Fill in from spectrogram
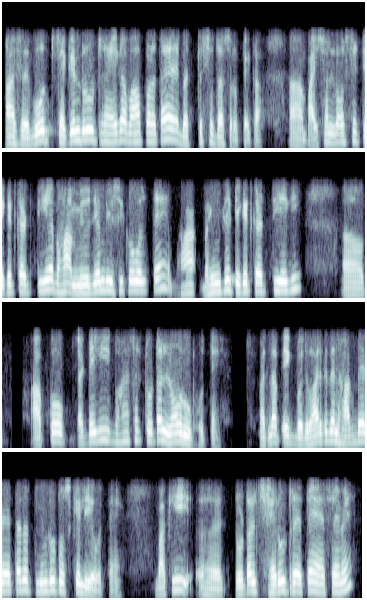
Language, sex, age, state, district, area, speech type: Hindi, male, 18-30, Madhya Pradesh, Seoni, urban, conversation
